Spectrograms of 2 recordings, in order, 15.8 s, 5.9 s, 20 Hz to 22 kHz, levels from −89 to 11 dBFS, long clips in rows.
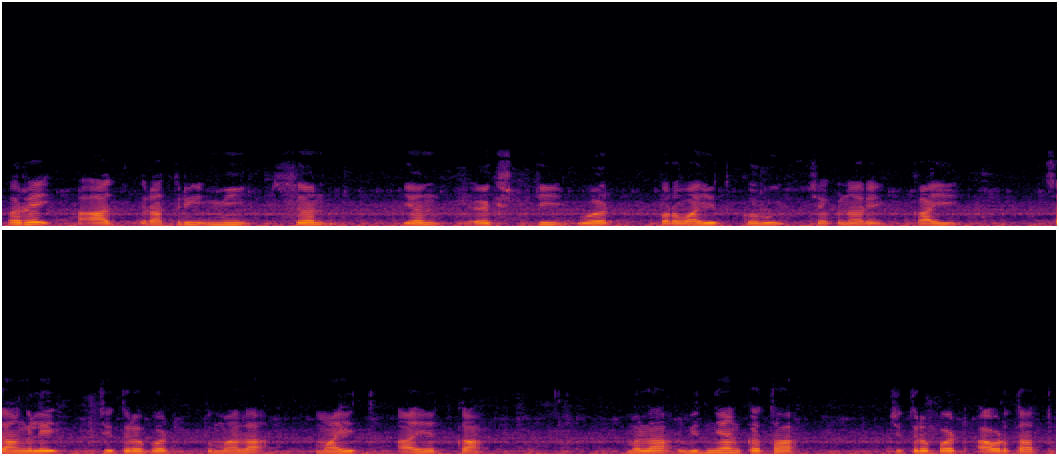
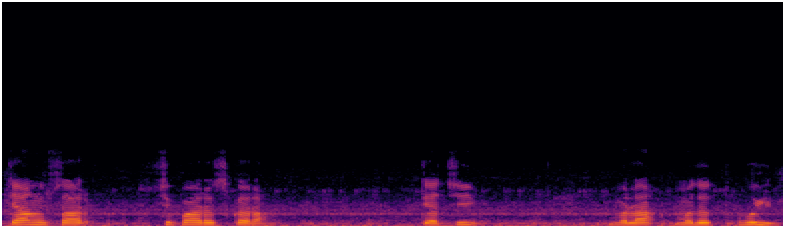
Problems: constant background noise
